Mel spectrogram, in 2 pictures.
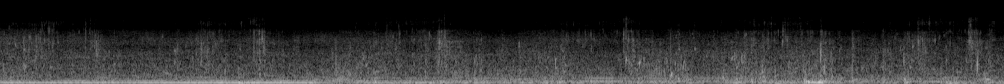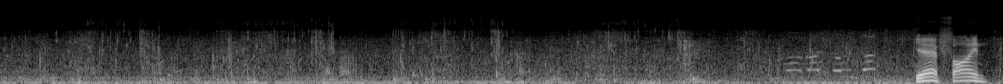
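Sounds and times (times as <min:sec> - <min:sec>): motorboat engine humming: 0:00.0 - 0:20.0
water sloshing around oars: 0:00.0 - 0:20.0.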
